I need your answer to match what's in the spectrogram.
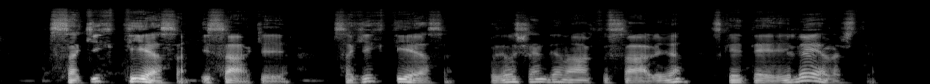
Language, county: Lithuanian, Telšiai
